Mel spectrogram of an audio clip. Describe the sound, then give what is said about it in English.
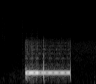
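A single steady electronic telephone tone sounds for about a second, loud, with a faint click partway through, as a phone call to Paul Rosen is placed; no one speaks. “Okay, let's get Paul Rosen on the phone and talk weed.”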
